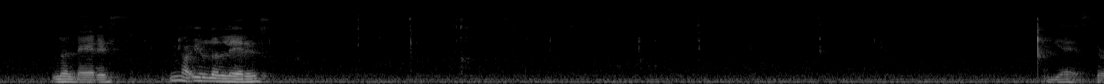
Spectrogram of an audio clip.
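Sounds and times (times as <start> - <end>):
mouth chewing food: 0.0 - 0.5, 2.7 - 10.4
steady low hum: 0.0 - 11.0.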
